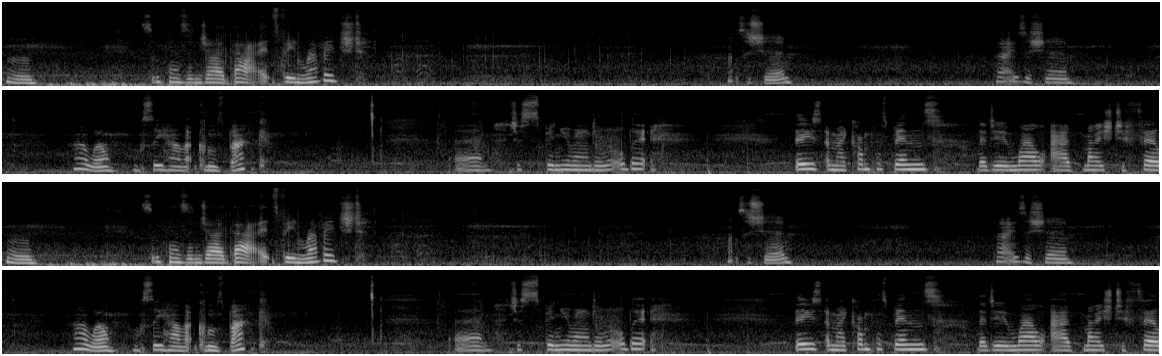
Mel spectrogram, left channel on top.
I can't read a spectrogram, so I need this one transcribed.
Something's enjoyed that. It's been ravaged. That's a shame. That is a shame. Oh well, we'll see how that comes back. Just spin you around a little bit. These are my compost bins. They're doing well. I've managed to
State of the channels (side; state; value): both; normal; correlation 0.87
